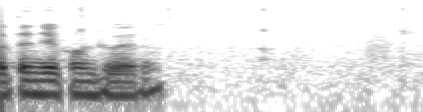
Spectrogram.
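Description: A man's voice speaking for under a second, then quiet with two faint clicks.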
